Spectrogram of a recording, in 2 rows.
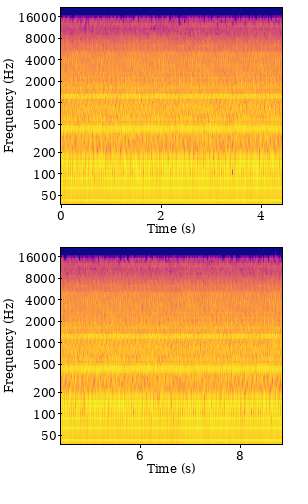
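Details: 2017 Ram 3500 pickup, 6.7 Cummins diesel, idling after water pump replacement and coolant refill: even, steady idle with a constant hum and no knocks or misses; engine running smoothly.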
